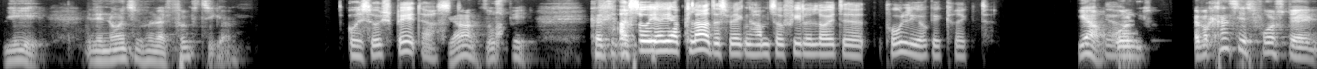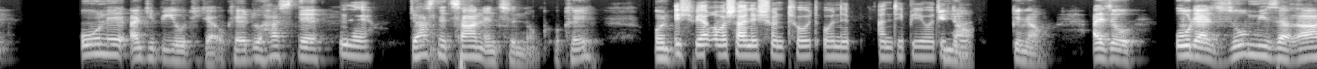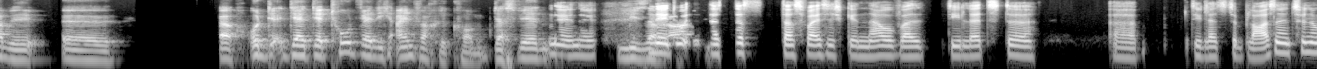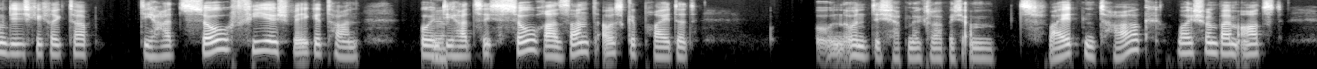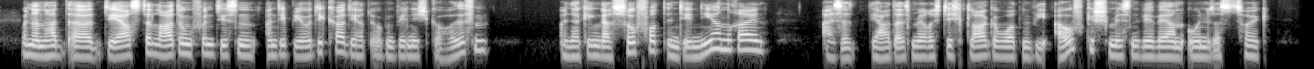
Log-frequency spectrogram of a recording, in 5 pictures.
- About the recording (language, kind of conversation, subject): German, unstructured, Warum war die Entdeckung des Penicillins so wichtig?
- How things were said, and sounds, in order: none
